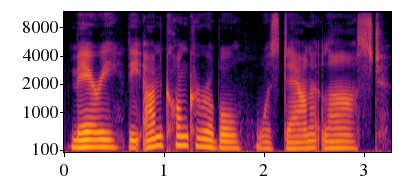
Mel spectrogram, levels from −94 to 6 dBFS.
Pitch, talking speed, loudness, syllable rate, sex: 165 Hz, 130 wpm, -18 LUFS, 4.1 syllables/s, female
